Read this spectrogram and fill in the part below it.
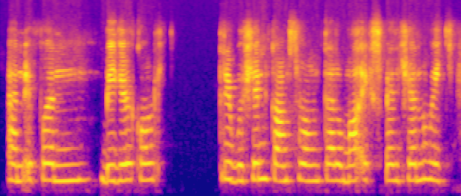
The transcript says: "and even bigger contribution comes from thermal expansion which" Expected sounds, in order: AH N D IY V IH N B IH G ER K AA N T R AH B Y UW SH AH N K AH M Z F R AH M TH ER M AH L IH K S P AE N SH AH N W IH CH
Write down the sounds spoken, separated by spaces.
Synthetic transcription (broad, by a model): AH N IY F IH N B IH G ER K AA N T R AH B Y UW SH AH N K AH M S F R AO M T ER M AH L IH K S P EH N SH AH N W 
